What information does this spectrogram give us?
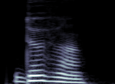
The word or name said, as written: devin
